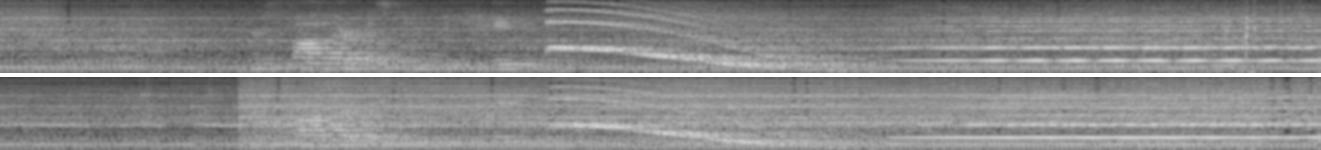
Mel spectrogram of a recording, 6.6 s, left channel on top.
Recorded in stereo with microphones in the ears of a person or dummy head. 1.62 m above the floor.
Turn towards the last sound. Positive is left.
turn(degrees=-55)  # may be behind; listen again after turning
